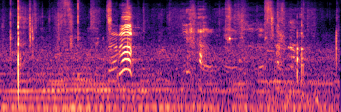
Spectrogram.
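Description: Paddles strike a plastic ball with sharp pops outdoors.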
